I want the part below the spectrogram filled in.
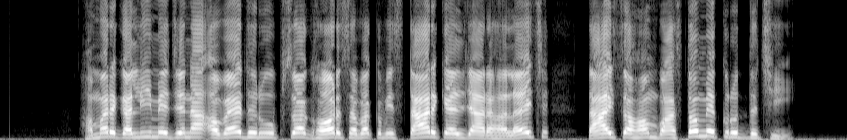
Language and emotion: Maithili, angry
